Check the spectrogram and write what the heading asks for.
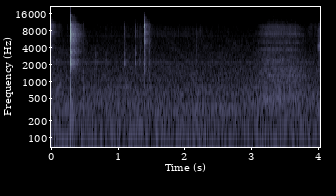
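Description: A cigarette lighter struck to light a cigarette: two sharp clicks in the first half second and a smaller one about a second and a half in, then a soft breathy hiss about three seconds in.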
